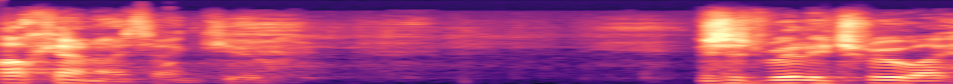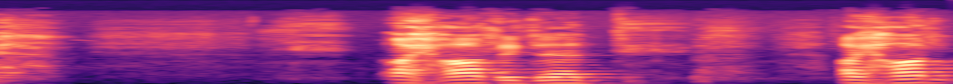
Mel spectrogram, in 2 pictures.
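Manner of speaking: sobbing, crying with broken-off words. Hearing that all charges are dropped: sobbing.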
